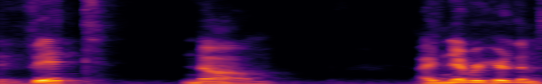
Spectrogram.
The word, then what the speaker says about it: Vietnam: I always they never pronounce the e. They don't say v it. They say vit vit.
